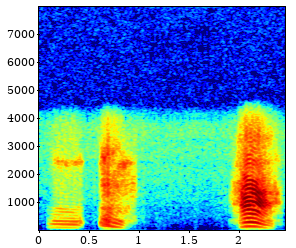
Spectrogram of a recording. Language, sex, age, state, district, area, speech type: Manipuri, male, 60+, Manipur, Kakching, rural, conversation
